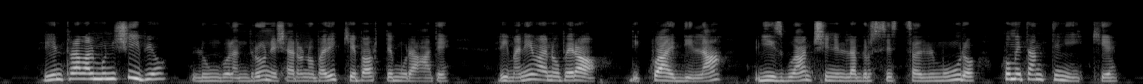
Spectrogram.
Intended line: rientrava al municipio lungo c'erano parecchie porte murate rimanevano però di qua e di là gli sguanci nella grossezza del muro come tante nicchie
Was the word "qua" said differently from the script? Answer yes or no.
no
